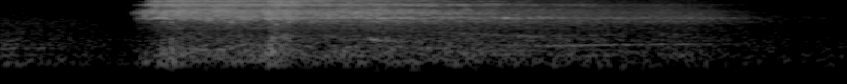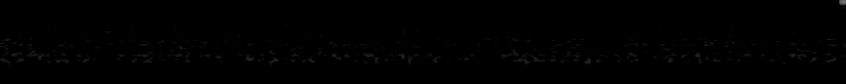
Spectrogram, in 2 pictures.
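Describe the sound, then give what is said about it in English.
A single long, deep breath drawn in through the nose during a breathing exercise: a loud airy hiss that starts abruptly and fades over about two seconds, then quiet. “When someone's just breathing down the podcast at you.”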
